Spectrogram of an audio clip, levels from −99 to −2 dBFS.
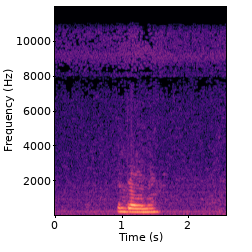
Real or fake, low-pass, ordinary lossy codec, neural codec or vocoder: real; 10.8 kHz; AAC, 64 kbps; none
